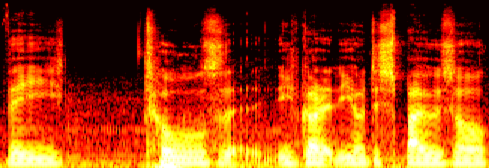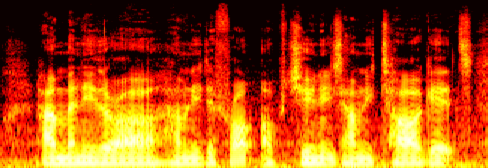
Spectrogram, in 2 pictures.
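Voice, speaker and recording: A man, co-hosting a casual chat over gameplay footage, relaxed and chatty with casual swearing. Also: medium pitch, a little fast, gravelly, a little hiss or hum. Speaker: games journalist, co-host.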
